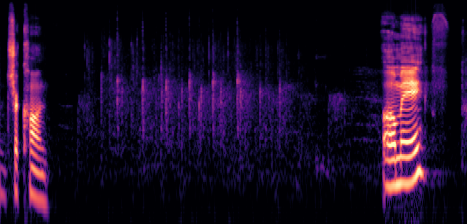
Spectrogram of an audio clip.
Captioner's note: audience applauding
